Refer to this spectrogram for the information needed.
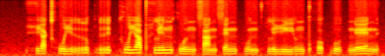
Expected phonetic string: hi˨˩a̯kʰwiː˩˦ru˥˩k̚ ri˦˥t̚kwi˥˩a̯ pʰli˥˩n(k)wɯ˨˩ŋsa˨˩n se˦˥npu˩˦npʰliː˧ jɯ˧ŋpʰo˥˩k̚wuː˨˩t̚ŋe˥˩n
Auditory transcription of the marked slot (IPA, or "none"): k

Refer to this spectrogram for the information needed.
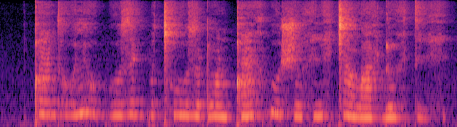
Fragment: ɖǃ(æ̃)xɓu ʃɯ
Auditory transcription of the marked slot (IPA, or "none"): æ̃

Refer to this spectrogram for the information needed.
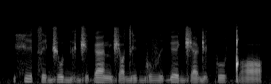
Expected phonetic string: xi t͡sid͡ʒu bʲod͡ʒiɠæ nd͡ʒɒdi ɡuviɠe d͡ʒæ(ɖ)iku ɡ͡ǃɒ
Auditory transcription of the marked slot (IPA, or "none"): ɖ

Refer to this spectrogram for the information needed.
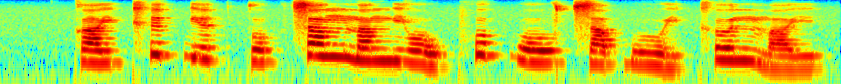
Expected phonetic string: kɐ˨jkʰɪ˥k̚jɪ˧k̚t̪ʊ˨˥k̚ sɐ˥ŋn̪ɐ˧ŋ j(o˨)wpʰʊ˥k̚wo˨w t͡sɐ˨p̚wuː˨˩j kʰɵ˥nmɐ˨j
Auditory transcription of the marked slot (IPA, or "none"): o˨˩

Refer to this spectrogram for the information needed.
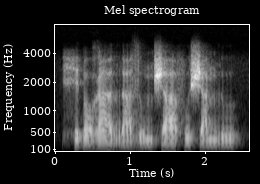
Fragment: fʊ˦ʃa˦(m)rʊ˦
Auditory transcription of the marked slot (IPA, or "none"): ŋ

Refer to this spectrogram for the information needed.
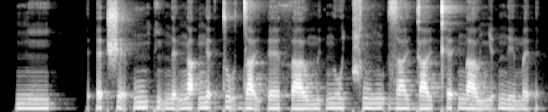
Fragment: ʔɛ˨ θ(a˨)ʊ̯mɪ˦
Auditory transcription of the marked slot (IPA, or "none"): a˨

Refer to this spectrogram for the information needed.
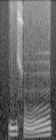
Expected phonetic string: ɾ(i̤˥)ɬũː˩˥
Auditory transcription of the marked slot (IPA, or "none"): i̤˥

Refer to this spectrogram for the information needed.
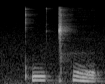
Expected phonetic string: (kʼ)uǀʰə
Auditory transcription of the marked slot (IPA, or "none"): kʼ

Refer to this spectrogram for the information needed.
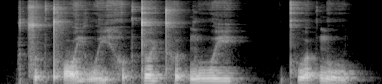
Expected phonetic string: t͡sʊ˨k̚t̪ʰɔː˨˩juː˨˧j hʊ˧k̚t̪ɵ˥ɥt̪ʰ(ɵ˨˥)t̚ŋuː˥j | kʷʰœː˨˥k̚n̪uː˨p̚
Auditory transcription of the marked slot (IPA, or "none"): ɵ˨˥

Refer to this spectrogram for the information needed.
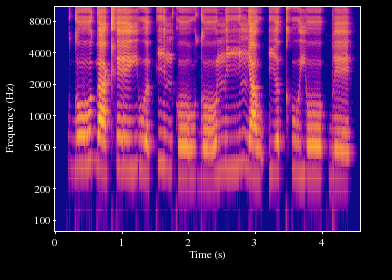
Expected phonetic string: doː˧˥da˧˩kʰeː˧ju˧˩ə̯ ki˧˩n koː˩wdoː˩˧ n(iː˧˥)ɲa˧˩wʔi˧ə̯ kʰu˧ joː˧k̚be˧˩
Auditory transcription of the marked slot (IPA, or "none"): iː˧˥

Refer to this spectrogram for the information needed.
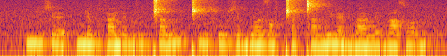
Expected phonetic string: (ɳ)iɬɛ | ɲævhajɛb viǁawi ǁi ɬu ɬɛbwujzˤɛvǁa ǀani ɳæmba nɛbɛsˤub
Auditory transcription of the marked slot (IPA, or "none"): ɲ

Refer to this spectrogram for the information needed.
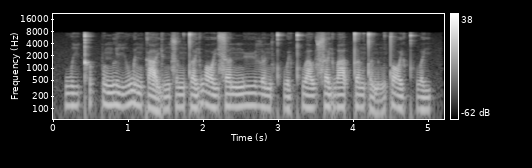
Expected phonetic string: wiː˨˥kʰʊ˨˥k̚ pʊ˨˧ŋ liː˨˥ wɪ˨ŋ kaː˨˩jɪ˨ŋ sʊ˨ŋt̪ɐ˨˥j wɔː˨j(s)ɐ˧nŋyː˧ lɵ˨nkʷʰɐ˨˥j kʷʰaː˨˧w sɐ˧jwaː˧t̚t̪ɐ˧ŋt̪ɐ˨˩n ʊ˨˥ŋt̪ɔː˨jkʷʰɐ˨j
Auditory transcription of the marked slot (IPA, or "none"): s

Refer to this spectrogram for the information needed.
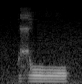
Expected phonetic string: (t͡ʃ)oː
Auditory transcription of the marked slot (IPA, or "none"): ʒ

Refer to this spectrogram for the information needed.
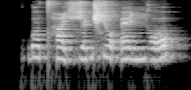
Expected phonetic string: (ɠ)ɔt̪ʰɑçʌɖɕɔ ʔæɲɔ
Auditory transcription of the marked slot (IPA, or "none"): ɠ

